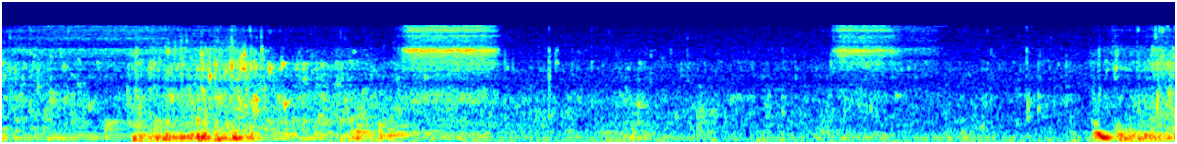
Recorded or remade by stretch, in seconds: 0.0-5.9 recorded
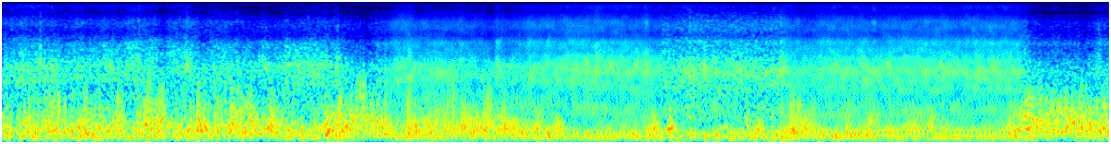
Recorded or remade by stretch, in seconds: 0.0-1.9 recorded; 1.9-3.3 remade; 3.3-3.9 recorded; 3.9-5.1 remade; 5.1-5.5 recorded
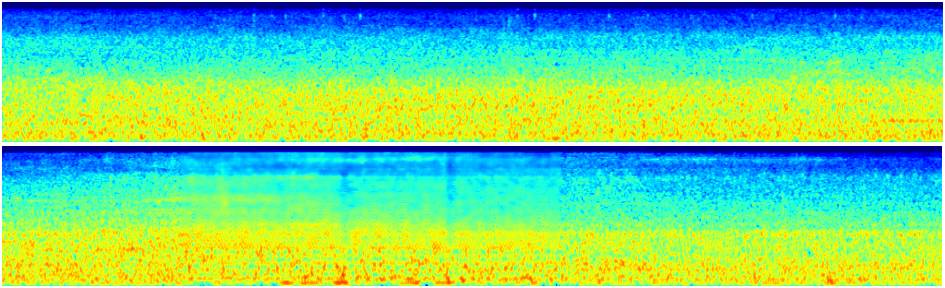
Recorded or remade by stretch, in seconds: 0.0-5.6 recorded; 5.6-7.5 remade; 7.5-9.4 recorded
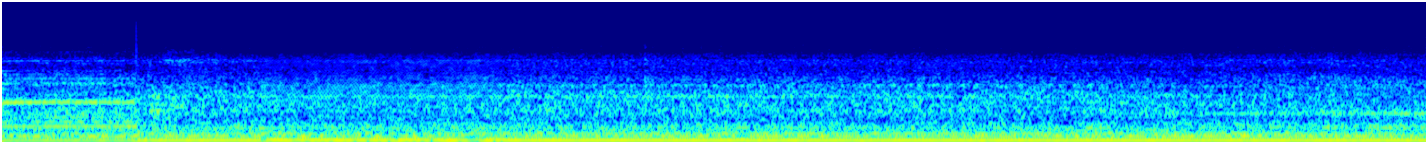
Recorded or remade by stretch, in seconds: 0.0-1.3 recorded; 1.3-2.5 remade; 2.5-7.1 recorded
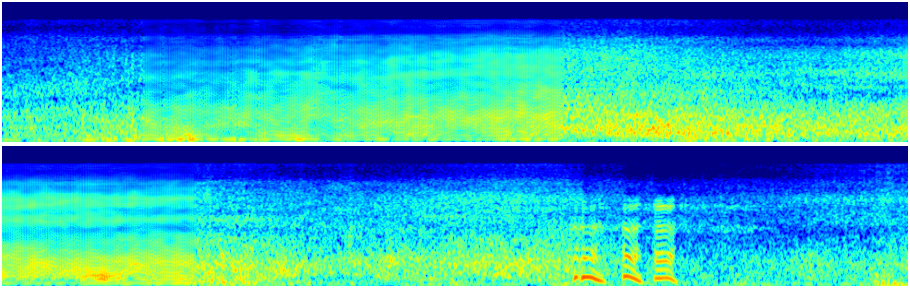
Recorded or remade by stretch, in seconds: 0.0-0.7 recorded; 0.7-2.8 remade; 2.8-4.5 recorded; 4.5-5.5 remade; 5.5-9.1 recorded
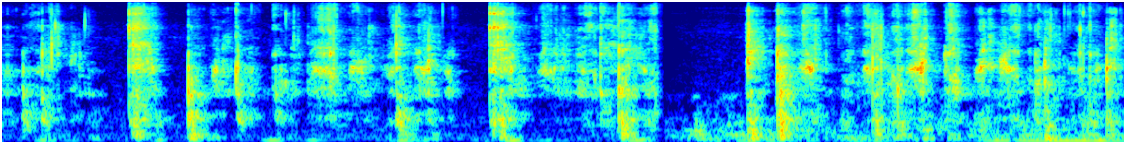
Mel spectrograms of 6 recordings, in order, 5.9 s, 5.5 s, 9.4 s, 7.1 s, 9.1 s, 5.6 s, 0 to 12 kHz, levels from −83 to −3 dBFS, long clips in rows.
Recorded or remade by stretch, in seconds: 0.0-2.8 recorded; 2.8-4.4 remade; 4.4-5.6 recorded

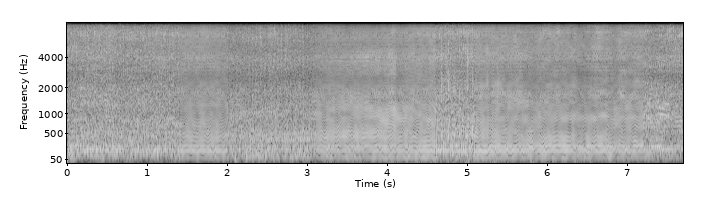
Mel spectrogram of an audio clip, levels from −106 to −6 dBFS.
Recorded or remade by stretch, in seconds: 0.0-1.4 recorded; 1.4-2.0 remade; 2.0-3.1 recorded; 3.1-4.6 remade; 4.6-5.1 recorded; 5.1-7.2 remade; 7.2-7.7 recorded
